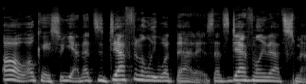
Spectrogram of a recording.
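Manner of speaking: ordinary talk, nothing marked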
